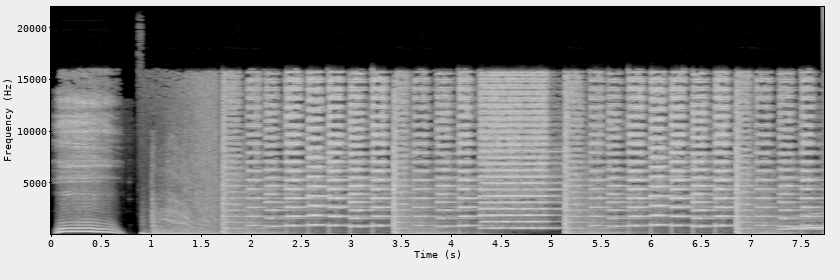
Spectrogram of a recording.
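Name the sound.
owl hooting sound effect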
